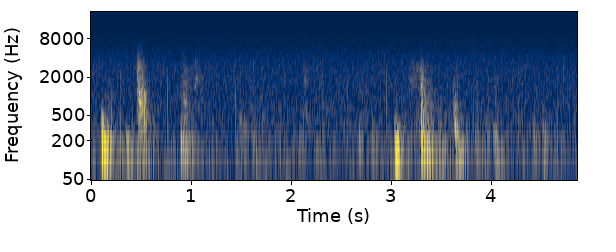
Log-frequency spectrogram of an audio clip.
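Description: Boots thud on a wooden floor.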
